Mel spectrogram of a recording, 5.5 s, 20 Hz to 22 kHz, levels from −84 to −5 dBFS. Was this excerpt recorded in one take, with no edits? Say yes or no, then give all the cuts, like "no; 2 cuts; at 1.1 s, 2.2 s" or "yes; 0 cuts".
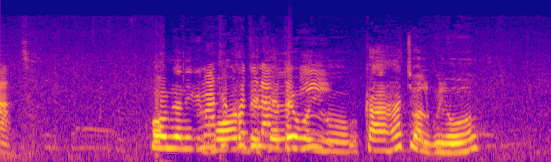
yes; 0 cuts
